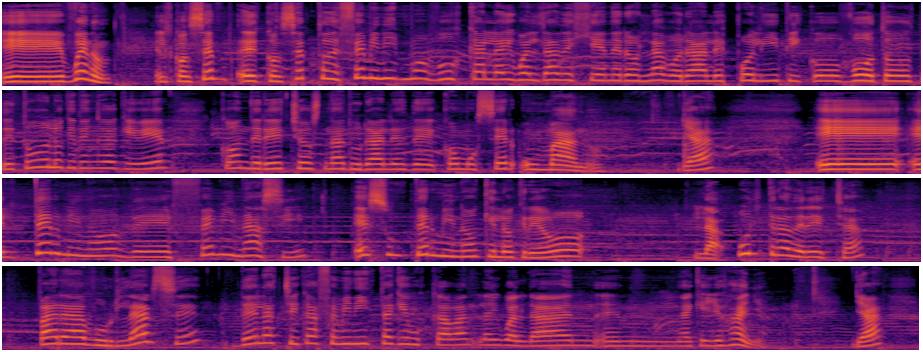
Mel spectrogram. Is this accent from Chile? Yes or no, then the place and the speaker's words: yes; Graneros, O'Higgins, Chile; ya que soy de Graneros, y con el toque de queda no había locomoción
